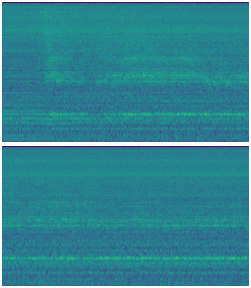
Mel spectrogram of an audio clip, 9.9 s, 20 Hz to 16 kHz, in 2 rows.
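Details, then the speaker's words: Old GE Monitor Top CK-2-C16 refrigerator, first test run after charging with three cans of R152A: quiet steady hum, faint constant tone, no knocking; a different noise, evaporator getting cold, about 175 PSI high side, running normally. "It's a different noise. Evaporator's getting cold."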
